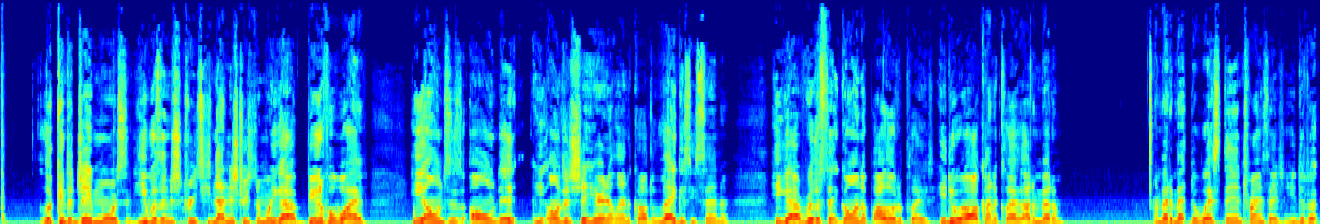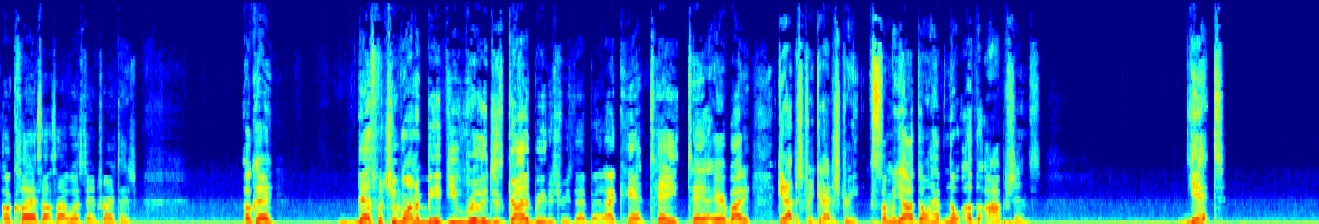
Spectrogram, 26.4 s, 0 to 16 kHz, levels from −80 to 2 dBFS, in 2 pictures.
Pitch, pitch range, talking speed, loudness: 155 Hz, 135-175 Hz, 265 wpm, -18 LUFS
